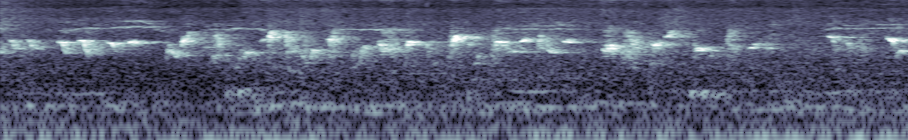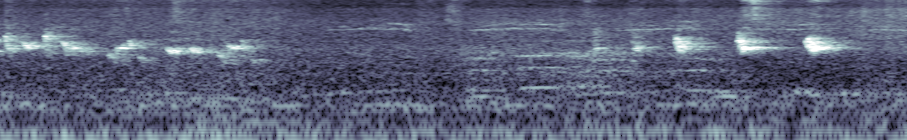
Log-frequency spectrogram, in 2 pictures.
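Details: Kept sooty-headed bulbul singing in the morning, a rough, chattering 'ngriwik' style: quick run of short bubbly chirps in steady bursts, pausing, then a few sharp notes at the end, over a constant low hum.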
